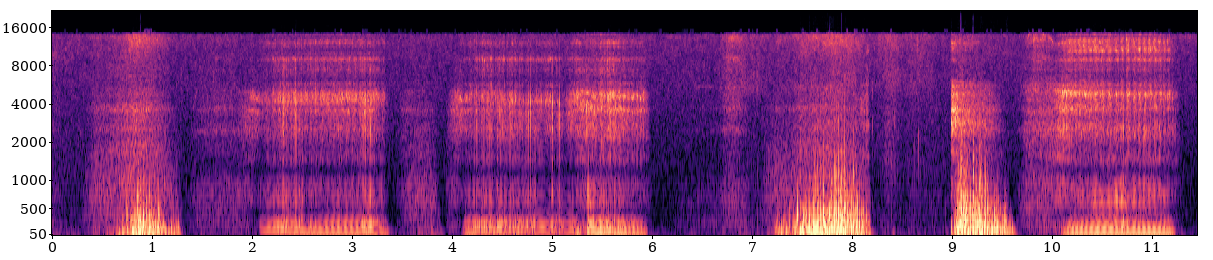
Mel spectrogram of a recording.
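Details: An adult's own loud, chainsaw-like snoring recorded during sleep; snoring.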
